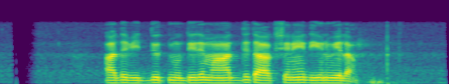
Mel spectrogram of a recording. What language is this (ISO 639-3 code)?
sin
